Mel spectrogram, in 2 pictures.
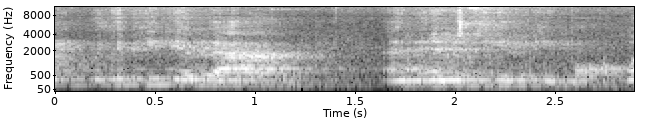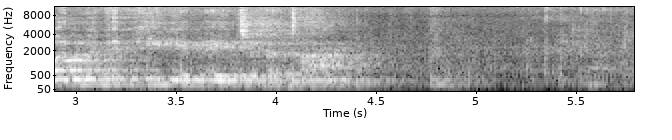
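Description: A woman speaks calmly into a microphone, heard through loudspeakers in a large hall.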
